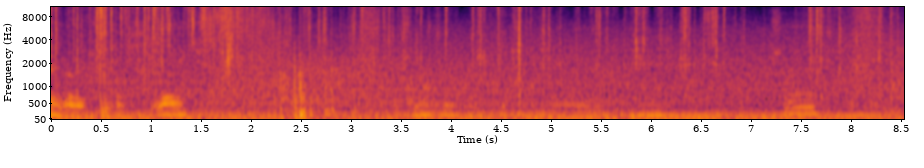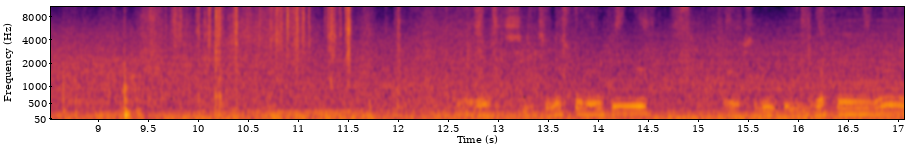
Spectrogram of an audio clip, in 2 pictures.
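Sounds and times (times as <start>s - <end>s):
foil wrapper crinkling: 0.0s - 7.0s, 9.6s - 12.0s
trading cards being handled: 0.0s - 17.0s.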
